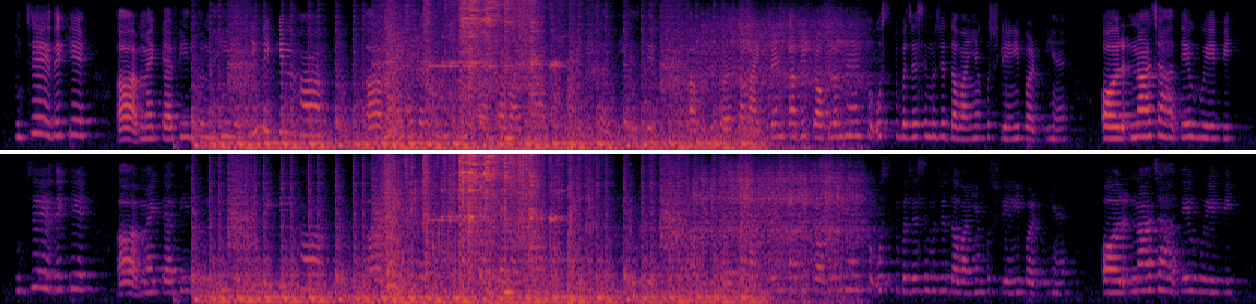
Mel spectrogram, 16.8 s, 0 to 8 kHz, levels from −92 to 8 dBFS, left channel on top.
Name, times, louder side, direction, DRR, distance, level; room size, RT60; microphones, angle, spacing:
voice 1, 0.2-1.1 1.5-4.3 4.9-8.7 9.2-14.2 14.7-16.4, left 6 dB, 75° left, 10 dB, 0.3 m, -41 dB
sound 1, 2.5-10.2, equal, 15° right, 0.6 m, -36 dB
Shatter, 5.1-8.0 8.4-11.5, right 5 dB, 65° right, 0.6 m, -34 dB
5.6 x 2.0 x 3.7 m, 0.64 s
head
